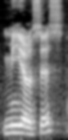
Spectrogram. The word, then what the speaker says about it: meiosis: Mitosis and meiosis. Or for here, I'm going to pronounce it miosis.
